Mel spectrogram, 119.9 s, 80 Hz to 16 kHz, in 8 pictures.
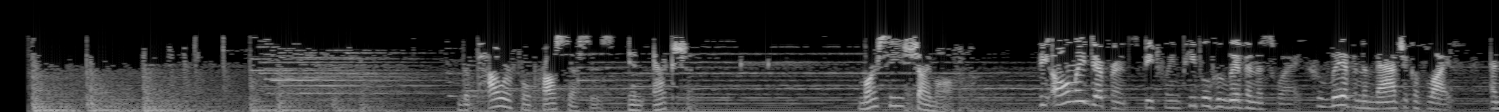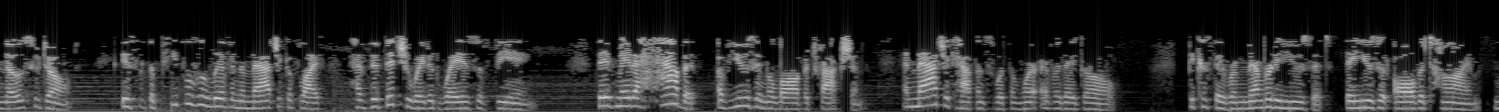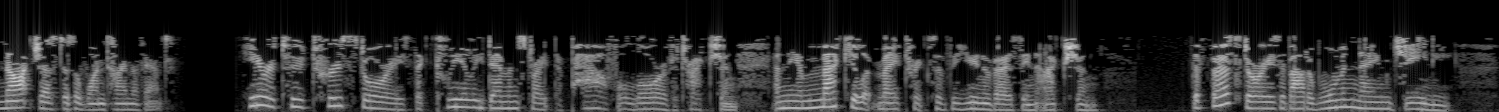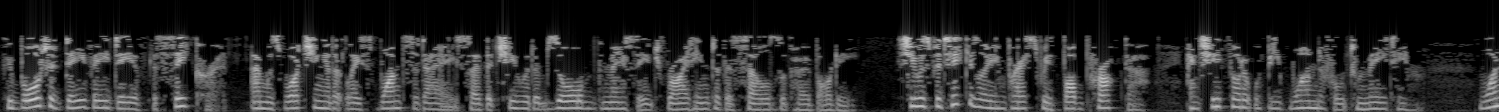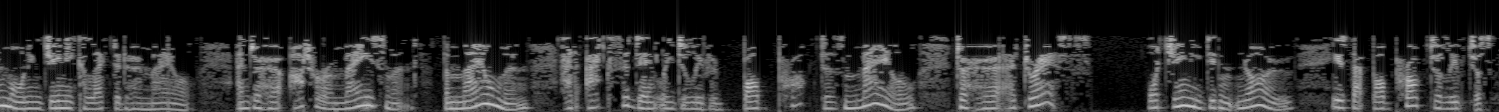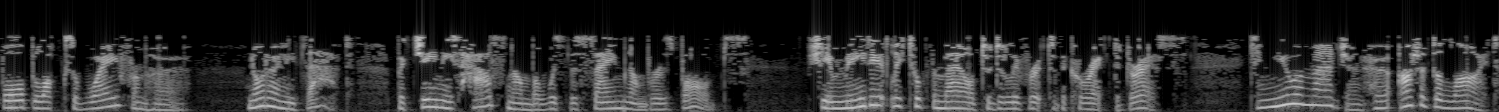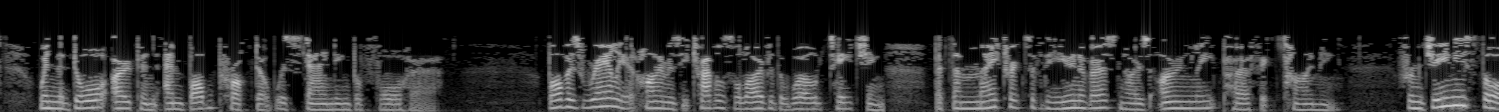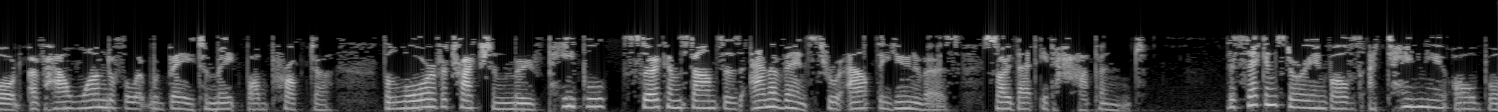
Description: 有声畅销书-秘密 2-23 The Powerful Processes in Actio 听力文件下载—在线英语听力室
